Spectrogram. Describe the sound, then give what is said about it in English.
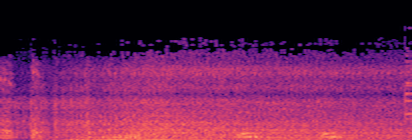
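A car engine rumbles and rises in pitch as it accelerates and the car drives off, a steady low growl with climbing harmonics that holds loud for about two seconds, with no voices. “So how about I give the two of you a ride, and afterward we can celebrate with some ice cream.”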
